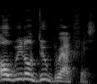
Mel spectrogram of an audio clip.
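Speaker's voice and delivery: mock very broken English. Retelling what an airport server told them, imitating broken English. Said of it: "she barely speaks English".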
